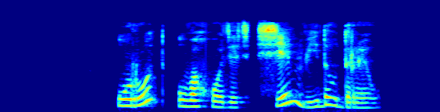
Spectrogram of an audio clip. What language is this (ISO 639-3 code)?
bel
